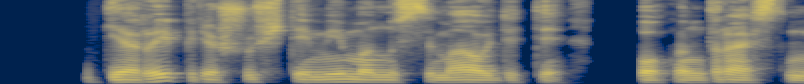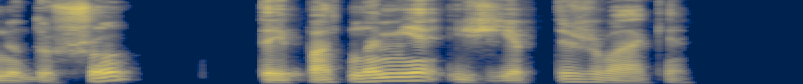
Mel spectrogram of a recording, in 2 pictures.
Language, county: Lithuanian, Utena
